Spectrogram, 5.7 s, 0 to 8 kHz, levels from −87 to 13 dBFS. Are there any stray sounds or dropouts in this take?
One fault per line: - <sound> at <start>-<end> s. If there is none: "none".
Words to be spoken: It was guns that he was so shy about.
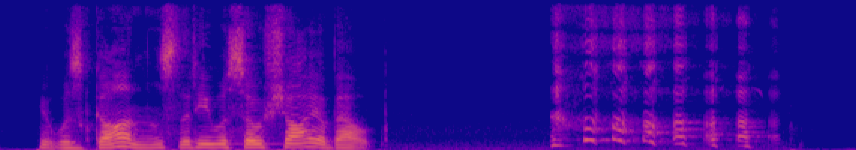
- laugh at 3.7-5.2 s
